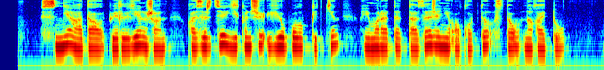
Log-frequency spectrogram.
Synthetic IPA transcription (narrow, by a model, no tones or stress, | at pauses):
ɪ̥sɪne̞ɑd̪ɑlˠbe̞ɾɪlɡʲe̞nʒɑɴqʰɑzɪɾd̪e̞je̞kʲɪnʃɪʔʏje̞bo̞lˠəp̚kʲʰe̞t̪kʲe̞nʁijmɑɾɑt̪ːət̪ʰɑzɑʒæne̞ʔʊqəpt̪əʔʊst̪ɑwnəqɑjt̪u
